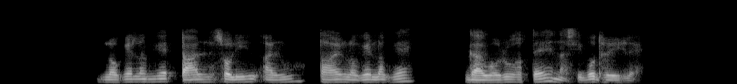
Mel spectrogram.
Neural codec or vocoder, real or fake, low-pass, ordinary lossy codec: codec, 16 kHz in and 24 kHz out, 0.9 kbps, LongCat-Audio-Codec, fine tuned four codebook decoder; fake; 5.4 kHz; AAC, 32 kbps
